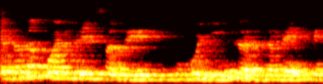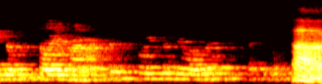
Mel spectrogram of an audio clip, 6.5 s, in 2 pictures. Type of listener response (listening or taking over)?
taking over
